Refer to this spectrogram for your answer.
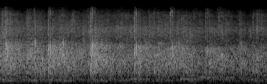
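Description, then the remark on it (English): An audience claps steadily, a dense wash of many hands with sharp bright peaks scattered through it, holding a fairly even loudness for a few seconds. “Yeah, it's a good place to clap.”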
